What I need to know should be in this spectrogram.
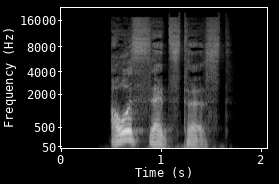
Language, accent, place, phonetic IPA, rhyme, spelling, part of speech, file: German, Germany, Berlin, [ˈaʊ̯sˌzɛt͡stəst], -aʊ̯szɛt͡stəst, aussetztest, verb, De-aussetztest.ogg
- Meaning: inflection of aussetzen: 1. second-person singular dependent preterite 2. second-person singular dependent subjunctive II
